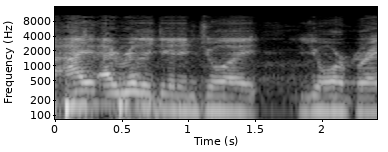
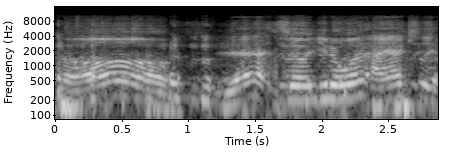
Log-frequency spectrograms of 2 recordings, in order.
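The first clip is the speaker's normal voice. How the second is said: excited outburst; 9 semitones higher, 7 dB louder than usual. Real, not acted. Excited reaction to topic.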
